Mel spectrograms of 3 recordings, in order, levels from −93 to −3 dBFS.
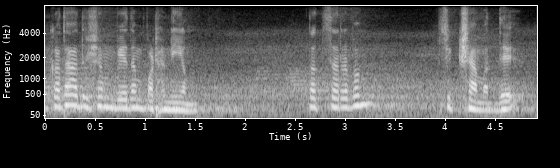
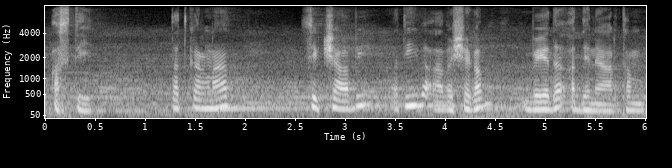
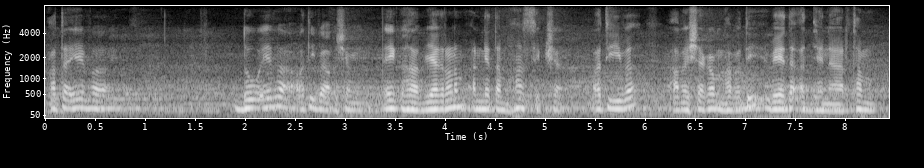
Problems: constant background noise, continuous background conversations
